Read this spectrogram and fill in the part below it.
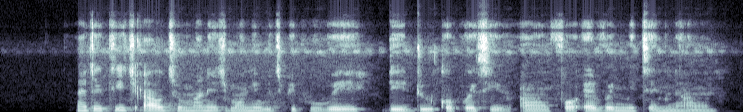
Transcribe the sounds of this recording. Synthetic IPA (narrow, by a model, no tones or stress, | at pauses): aɪdetʰit͡ʃa̰ʊtʰumaned͡ʒmɔniwiðpipʰl̩we | dedukʰɔpɹɛtʰivãnfɔʔɛvɹimitʰɪ̃ŋnaʊ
